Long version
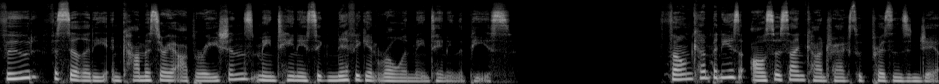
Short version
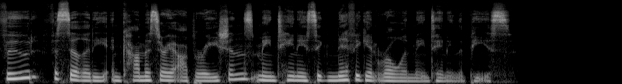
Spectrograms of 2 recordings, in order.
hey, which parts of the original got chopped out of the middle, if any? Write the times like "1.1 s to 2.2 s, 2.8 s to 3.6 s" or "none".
none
